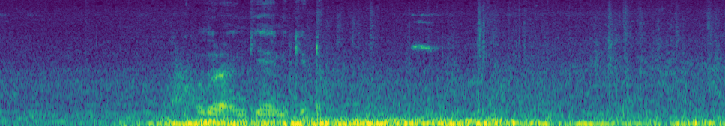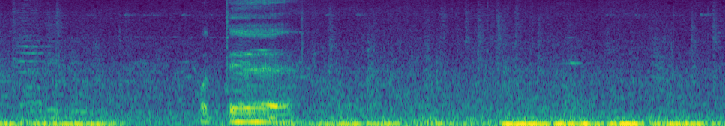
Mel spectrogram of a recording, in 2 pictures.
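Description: A heavy metal bin rolls and scrapes across pavement.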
